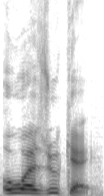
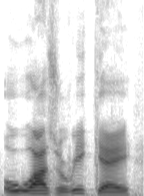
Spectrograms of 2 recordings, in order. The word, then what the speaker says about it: Uwazurike: Ioma Uwazuke, the 4th round pick, and I just nailed that name pronunciation, by the way. Wazurike, what did I say? Yeah, Wazurike, Ioma Uwazurike out of Iowa State.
